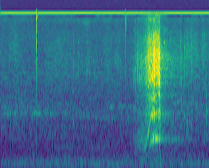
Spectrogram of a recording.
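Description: A single brief rasping rustle, about one and a half seconds in, over quiet room tone in a silent meditation hall.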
